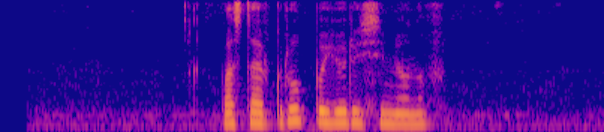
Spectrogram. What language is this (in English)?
Russian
